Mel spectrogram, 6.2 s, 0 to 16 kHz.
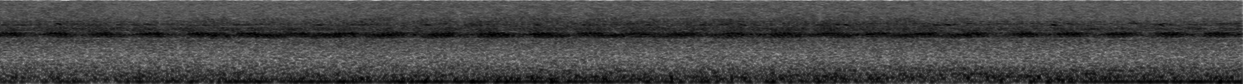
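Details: Autumn night chorus of insects recorded in 2016: continuous high, rapidly pulsed cricket-like trilling holding steady throughout, over a faint low droning hum.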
